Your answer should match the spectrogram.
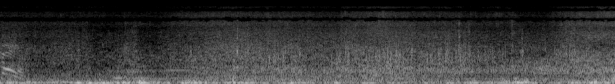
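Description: Wind buffeting the microphone in gusts, over small waves washing onto a sandy shore.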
